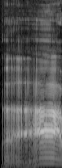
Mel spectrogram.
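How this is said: The vowel starts with a low, creaky rattle. "And there's vocal fry, which is ah"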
